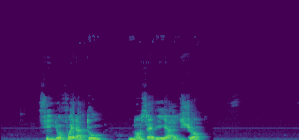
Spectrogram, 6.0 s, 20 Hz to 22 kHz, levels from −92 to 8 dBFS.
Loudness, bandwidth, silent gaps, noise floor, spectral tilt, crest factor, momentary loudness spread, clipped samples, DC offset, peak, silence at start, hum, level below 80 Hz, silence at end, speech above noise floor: -17 LUFS; 7 kHz; none; -66 dBFS; -7.5 dB/octave; 16 dB; 9 LU; under 0.1%; under 0.1%; -4 dBFS; 0.85 s; none; -66 dBFS; 1.95 s; 50 dB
